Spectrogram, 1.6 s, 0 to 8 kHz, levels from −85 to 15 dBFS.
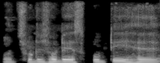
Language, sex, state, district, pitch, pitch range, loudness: Hindi, male, Bihar, Purnia, 155 Hz, 155-160 Hz, -18 LUFS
